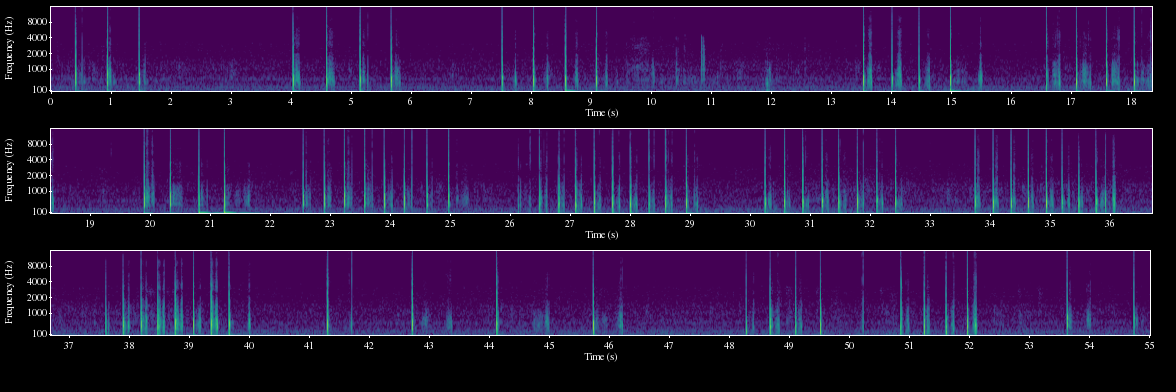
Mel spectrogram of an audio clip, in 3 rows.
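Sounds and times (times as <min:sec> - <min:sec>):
faint steady hum: 0:00.0 - 0:55.0
ear pick tapping on microphone: 0:00.4 - 0:01.6, 0:04.0 - 0:05.8, 0:07.5 - 0:09.3, 0:13.5 - 0:15.6, 0:16.6 - 0:18.4, 0:19.9 - 0:21.8, 0:22.6 - 0:25.2, 0:26.2 - 0:29.2, 0:30.2 - 0:32.6, 0:33.8 - 0:36.1, 0:37.6 - 0:39.8, 0:48.3 - 0:49.6, 0:50.9 - 0:52.2, 0:54.8 - 0:55.0.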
